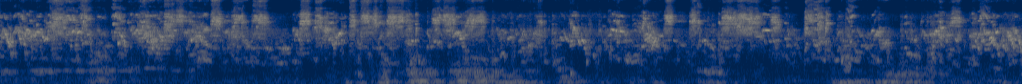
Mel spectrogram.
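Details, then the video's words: Pet budgerigars chattering in a busy flock of high, scratchy twitters and warbles, with faint low background sounds in a few spots. "Cute Budgies Chirping Sounds"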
